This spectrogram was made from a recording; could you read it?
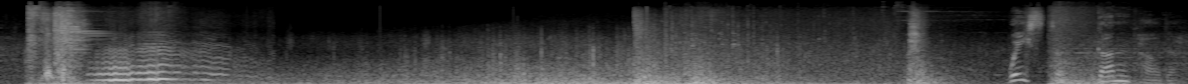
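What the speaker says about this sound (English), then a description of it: "Just fight the mosquito." A mosquito buzzes in the card game The Bazaar, a thin whining drone under loud game effects and a voice talking over it, with sharp bursts of other sounds near the end.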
